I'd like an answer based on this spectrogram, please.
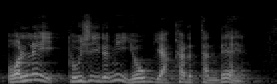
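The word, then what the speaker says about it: Yogyakarta: 보이시나요 욕야카르타 도시 근데 그 원래 도시 이름이 욕야카르타 아 네덜란드 사람들이이 스펠링을 가르쳐 준 거예요 근데 아마 네덜란드 사람들은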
